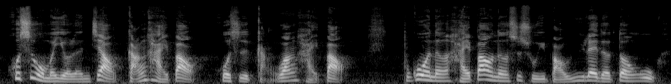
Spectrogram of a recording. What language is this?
Chinese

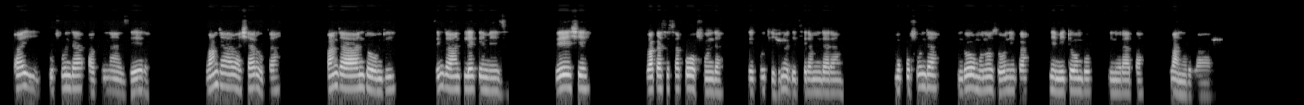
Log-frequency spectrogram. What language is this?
Ndau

